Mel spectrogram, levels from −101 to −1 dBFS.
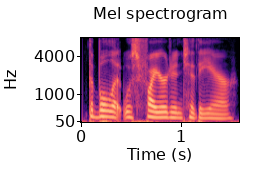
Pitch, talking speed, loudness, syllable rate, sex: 180 Hz, 265 wpm, -17 LUFS, 7.0 syllables/s, female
